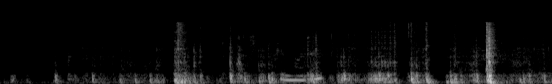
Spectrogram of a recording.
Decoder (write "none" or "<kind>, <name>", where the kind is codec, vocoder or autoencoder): none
